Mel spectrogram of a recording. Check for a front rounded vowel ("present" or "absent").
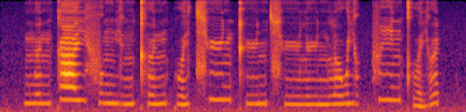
present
